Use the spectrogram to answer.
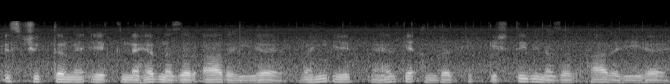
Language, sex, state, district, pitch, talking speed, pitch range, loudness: Hindi, male, Chandigarh, Chandigarh, 110 Hz, 190 wpm, 100-120 Hz, -18 LUFS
